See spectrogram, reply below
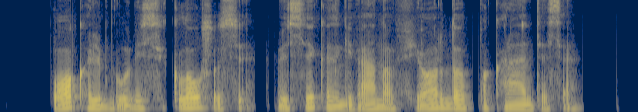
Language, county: Lithuanian, Vilnius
